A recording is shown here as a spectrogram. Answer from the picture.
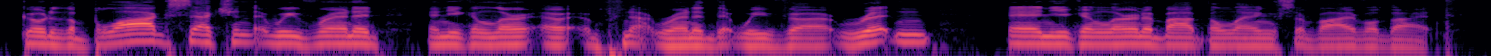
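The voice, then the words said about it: New Orleans accent. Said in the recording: “that's my New Orleans accent coming out”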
